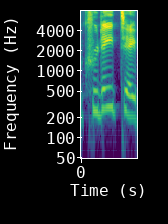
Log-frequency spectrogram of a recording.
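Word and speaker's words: crudités: We're like, give us the crudite award.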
